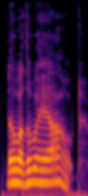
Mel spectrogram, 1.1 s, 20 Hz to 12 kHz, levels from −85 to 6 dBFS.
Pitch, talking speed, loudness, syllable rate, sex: 175 Hz, 220 wpm, -16 LUFS, 5.9 syllables/s, male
